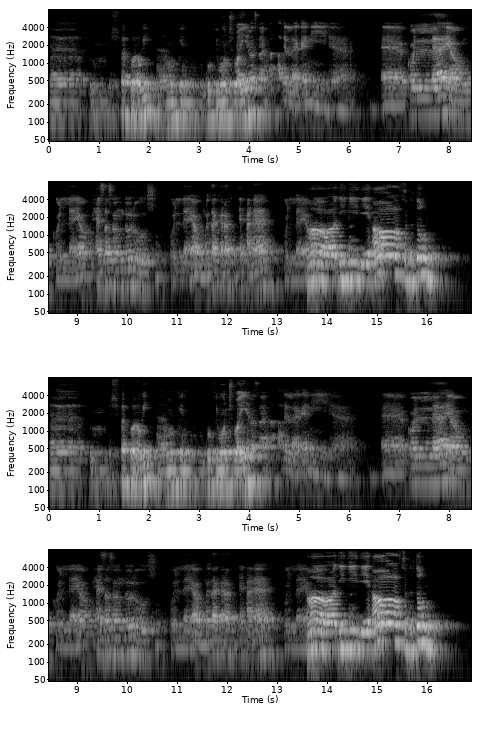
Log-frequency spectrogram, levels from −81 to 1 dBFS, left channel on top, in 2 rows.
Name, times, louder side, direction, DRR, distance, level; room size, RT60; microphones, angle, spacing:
voice 1, 0.0-4.0 13.6-16.2, right 2 dB, 40° right, 0 dB, 1.5 m, -27 dB
voice 2, 3.9-6.0 6.6-12.8 13.1-13.7 14.4-14.5, left 2 dB, 75° left, -1 dB, 2.8 m, -34 dB
9.0 x 7.1 x 2.2 m, 0.74 s
head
